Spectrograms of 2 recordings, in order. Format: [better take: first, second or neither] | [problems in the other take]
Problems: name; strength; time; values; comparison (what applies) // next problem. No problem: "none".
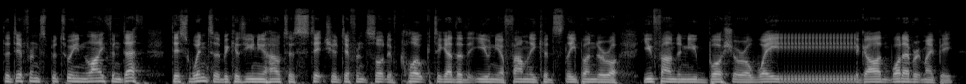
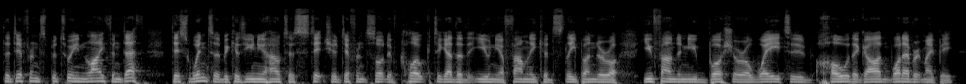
second | audio freezing; at 8 s for 1 s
